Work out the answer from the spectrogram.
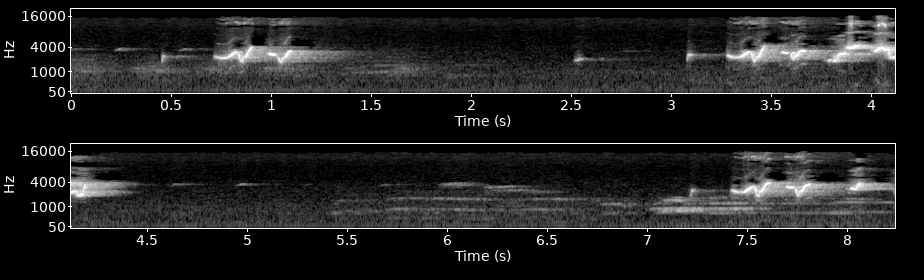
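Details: Clean song of a mountain red-whiskered bulbul used to lure birds into traps: three separate bursts of quick, bubbly whistled notes spaced roughly three seconds apart, with silence between.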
